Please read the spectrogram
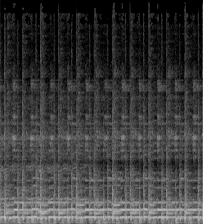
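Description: Instrumental devotional folk music: a hand-played dholak barrel drum keeps a fast, even rhythm under a sustained melody line that steps from note to note.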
